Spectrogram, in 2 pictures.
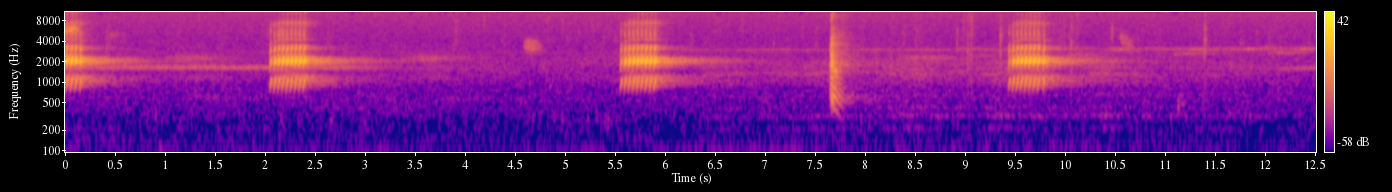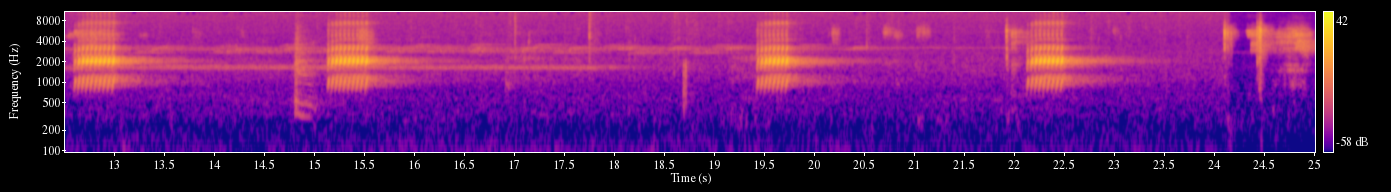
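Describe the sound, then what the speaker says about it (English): Eastern gray tree frogs trill in a late-season multi-species chorus, seven or eight loud, evenly spaced bursts standing out clearly, with a green frog chucking faintly behind them and a few clicks scattered between. "The main one that you could hear there was the eastern gray tree frog, but there was also a green frog chucking in the background a little bit"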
